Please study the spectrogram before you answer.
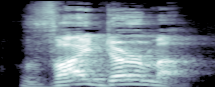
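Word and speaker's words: VitDerma: Viderma. Capital V, I-T, capital D, all one word, capital D, E-R-M-A. Viderma. That's how it's pronounced.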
